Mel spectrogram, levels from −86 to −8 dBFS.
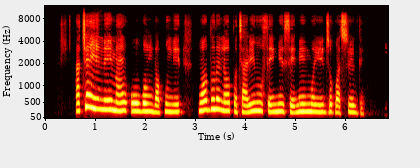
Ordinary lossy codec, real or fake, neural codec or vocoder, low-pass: none; fake; codec, 24 kHz, 0.9 kbps, WavTokenizer, medium music audio release; none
